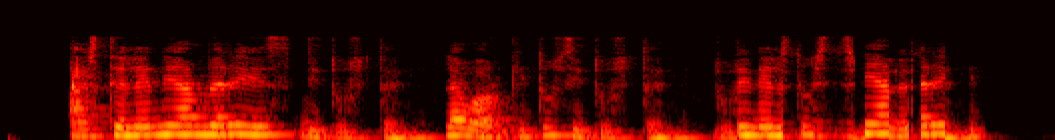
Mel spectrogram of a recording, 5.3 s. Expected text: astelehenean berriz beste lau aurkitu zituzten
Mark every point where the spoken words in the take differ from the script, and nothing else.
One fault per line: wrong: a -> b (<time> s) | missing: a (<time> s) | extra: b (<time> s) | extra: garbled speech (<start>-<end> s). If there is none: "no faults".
wrong: beste -> zituzten (1.6 s)
extra: garbled speech (3.5-4.9 s)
